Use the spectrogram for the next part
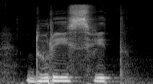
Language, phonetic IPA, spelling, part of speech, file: Ukrainian, [dʊˈrɪsʲʋʲit], дурисвіт, noun, Uk-дурисвіт.ogg
- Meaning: cheat, deceiver, fraud, faker, trickster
